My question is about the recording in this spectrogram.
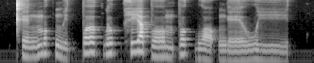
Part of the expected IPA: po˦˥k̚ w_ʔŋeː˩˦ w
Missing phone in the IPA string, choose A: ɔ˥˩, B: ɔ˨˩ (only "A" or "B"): B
